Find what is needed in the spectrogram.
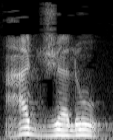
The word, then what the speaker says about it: عجلوا: ما ما أجلوا، قلبت المعنى تماما. ما عجلوا المغرب، أنت قلت ماذا قلت؟ أجلوا، أجلوا يعني أخروا، تبقى قلبت المعنى.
